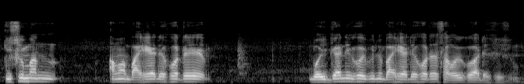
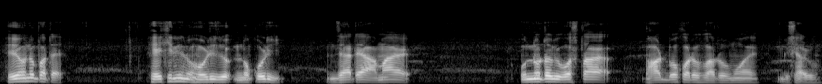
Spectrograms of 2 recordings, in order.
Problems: constant background noise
